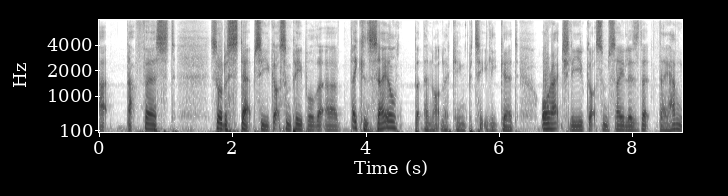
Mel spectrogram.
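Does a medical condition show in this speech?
No.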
